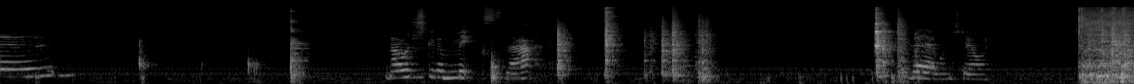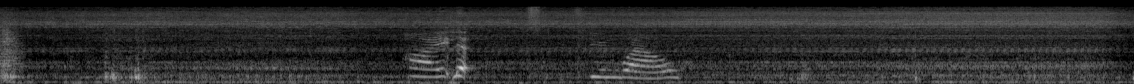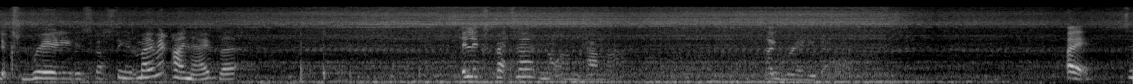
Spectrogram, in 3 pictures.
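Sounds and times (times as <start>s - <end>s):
child's voice: 0.0s - 0.8s, 3.9s - 5.5s, 9.0s - 10.0s, 15.4s - 16.1s, 17.2s - 18.2s, 27.3s - 29.0s
electric stand mixer running: 10.8s - 34.0s.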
